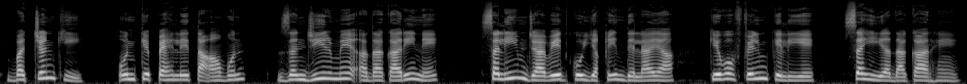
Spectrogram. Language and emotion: Urdu, neutral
